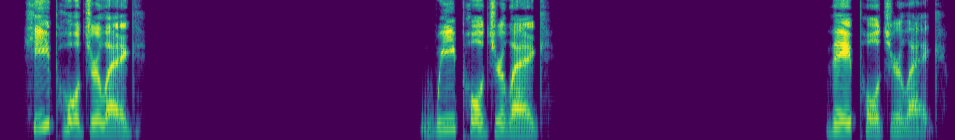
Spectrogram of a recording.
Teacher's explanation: You'll notice that the emphasis is on the second word, which is a verb, pulled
